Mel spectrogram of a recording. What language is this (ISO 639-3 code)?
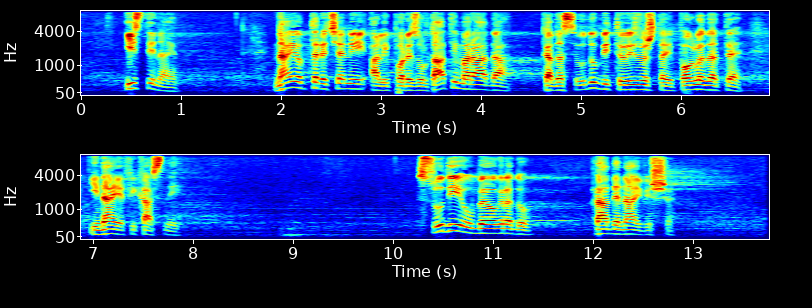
srp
